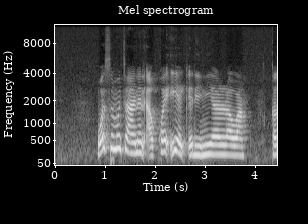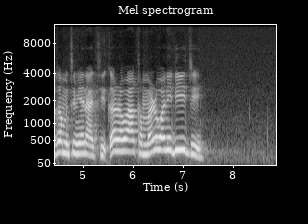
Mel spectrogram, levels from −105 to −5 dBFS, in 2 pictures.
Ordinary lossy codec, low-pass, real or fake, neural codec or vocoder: none; none; real; none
